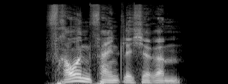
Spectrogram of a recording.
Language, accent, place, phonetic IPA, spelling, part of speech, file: German, Germany, Berlin, [ˈfʁaʊ̯ənˌfaɪ̯ntlɪçəʁəm], frauenfeindlicherem, adjective, De-frauenfeindlicherem.ogg
- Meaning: strong dative masculine/neuter singular comparative degree of frauenfeindlich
